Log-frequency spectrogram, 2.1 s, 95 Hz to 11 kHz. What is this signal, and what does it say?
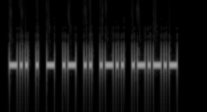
Morse code, heard as a keyed tone, about 44 wpm, 700 Hz. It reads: DETAIL.
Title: Sentences from Top 1500 Words 45wpm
